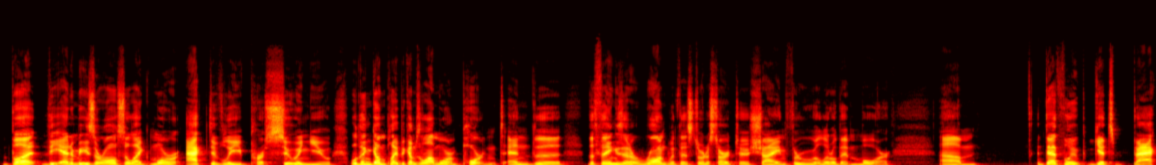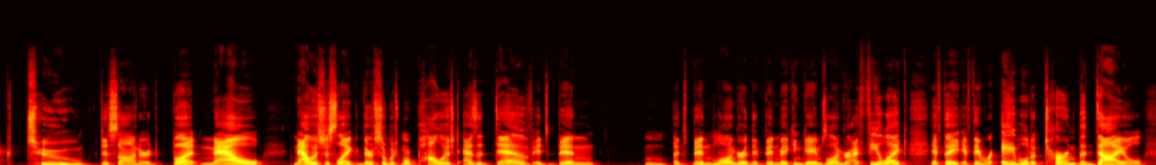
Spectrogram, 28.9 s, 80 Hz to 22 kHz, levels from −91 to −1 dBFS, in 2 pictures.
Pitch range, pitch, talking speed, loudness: 125-165 Hz, 145 Hz, 165 wpm, -27 LUFS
